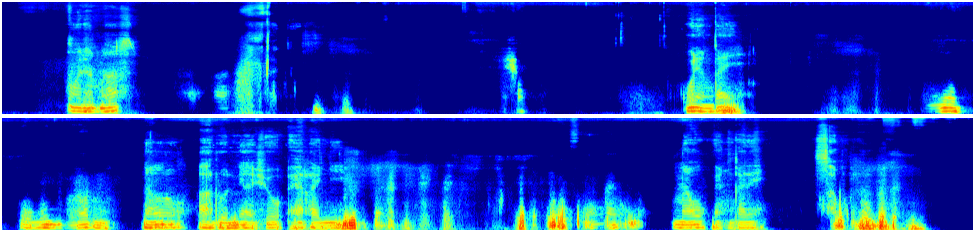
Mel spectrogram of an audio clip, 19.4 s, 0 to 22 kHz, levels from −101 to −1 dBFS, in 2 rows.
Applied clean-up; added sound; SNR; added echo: neural mask model Resemble Enhance denoiser.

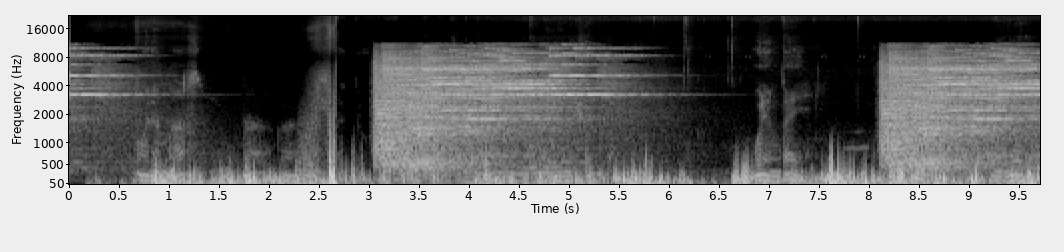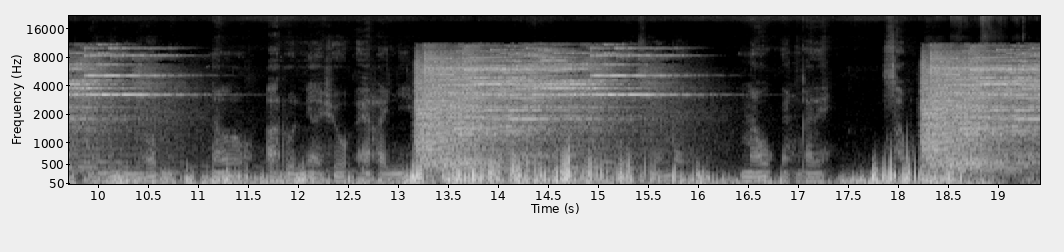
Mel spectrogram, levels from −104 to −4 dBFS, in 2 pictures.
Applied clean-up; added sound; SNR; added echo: none; Shatter; -3 dB; none.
